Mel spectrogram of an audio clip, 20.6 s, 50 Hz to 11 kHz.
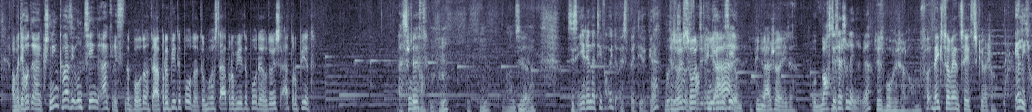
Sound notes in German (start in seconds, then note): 4.0 bairisch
